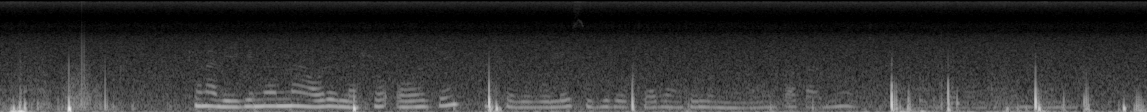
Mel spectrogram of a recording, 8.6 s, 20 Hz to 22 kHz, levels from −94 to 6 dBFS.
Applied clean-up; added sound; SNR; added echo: none; none; none; none.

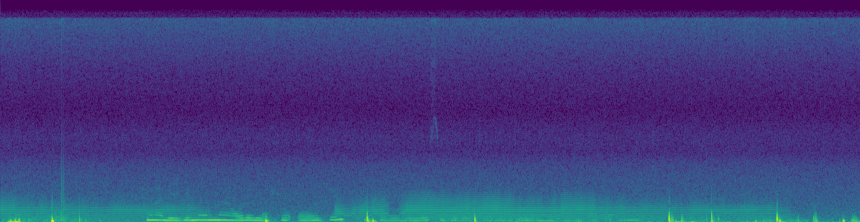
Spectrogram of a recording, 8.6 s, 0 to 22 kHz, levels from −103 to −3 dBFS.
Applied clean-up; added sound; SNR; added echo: none; Trumpet; 18 dB; none.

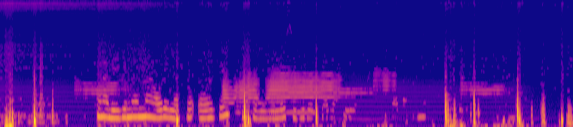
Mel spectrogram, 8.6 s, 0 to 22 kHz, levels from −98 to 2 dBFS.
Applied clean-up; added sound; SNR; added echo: classical method spectral subtraction.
